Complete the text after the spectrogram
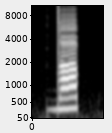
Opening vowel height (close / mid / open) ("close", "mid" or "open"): open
